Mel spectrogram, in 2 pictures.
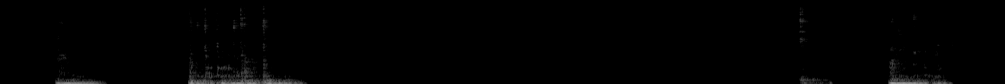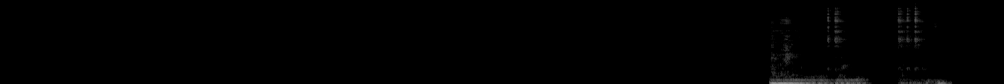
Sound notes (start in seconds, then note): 1.8 blank Audio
